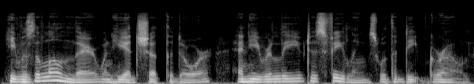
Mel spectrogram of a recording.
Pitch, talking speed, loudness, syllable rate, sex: 115 Hz, 230 wpm, -18 LUFS, 5.6 syllables/s, male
